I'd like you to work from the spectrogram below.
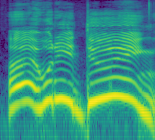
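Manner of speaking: loud, high mocking yobbo call; mock Gold Coast hoon shout; bogan Gold Coast accent. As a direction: bark it like a Goldie bogan. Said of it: "That was not an accent".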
